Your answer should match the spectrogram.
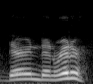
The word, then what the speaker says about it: Daren Ritter: We're shooting season 13 of Cooking on the Disket, and we got our awesome guest chef, Chef Daren Ritter.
